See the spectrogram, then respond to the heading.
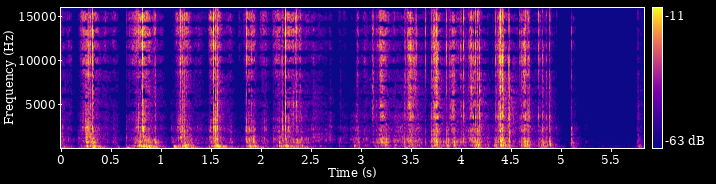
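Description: Fingernails scratch the waistband of blue denim jeans and then the brown back label patch, giving a run of bright, rough scraping strokes that rise and fall in quick bursts. The scratching stops near the end, leaving near silence broken by one last faint scrape.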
